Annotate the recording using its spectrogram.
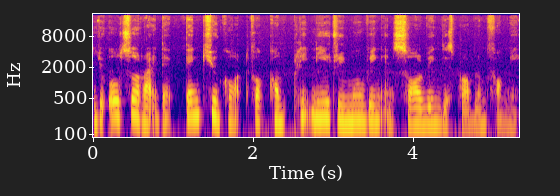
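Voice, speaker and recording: A woman with a fairly low pitch and ordinary pitch variation, recorded with a dry, close sound and no echo. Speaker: faith and relationship channel host. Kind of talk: spiritual teaching talk. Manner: slow.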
